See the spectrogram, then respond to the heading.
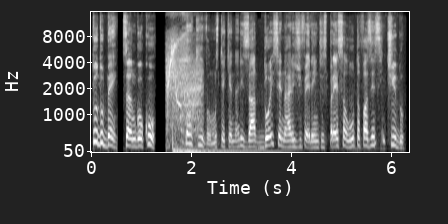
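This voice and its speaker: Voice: mid-range voice, lively intonation, moderate pace, noisy background, lightly acted. An actor voicing an earnest, nerdy teenage boy anime hero in an analytical parody debate. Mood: earnest analysis. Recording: music behind the voice.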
